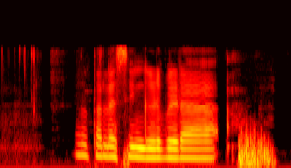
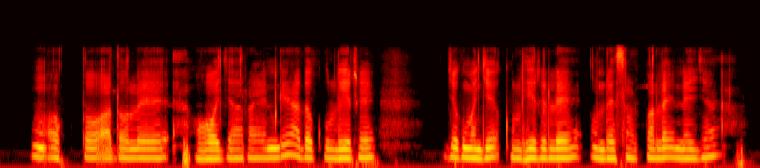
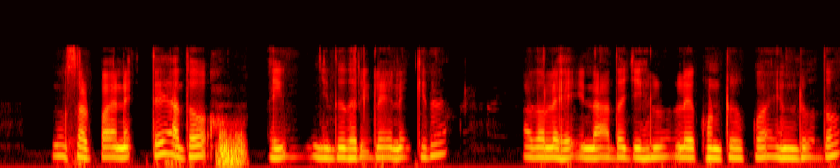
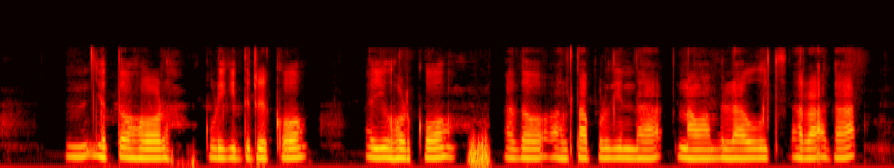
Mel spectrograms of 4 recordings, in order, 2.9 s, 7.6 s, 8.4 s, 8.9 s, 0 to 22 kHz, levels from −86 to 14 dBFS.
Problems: background sounds at intervals, background conversations at intervals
